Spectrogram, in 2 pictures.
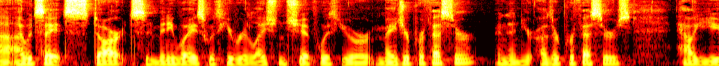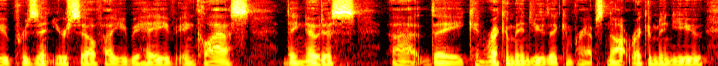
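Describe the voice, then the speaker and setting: Against a quiet background, a man speaks in a normal speaking voice at a medium pitch. His pace is moderate and his intonation fairly even. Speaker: university administrator. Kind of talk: panel discussion. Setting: stage with audience.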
